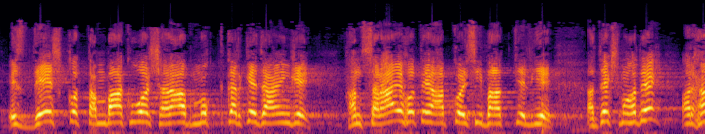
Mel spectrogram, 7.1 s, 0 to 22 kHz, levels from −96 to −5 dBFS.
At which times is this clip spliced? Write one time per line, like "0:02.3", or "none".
none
